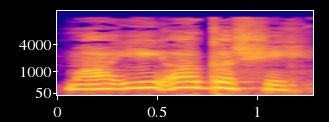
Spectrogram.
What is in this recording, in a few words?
blackboard, Hidatsa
